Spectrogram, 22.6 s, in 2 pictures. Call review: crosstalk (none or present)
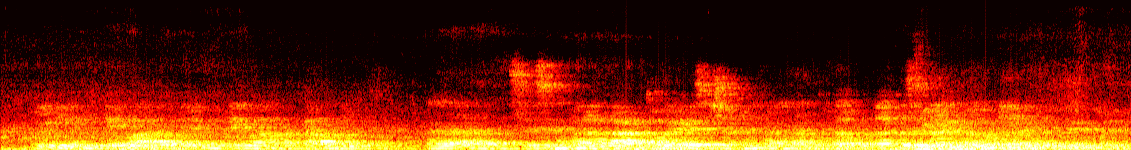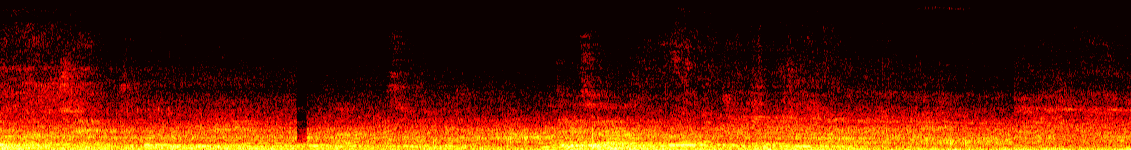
present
